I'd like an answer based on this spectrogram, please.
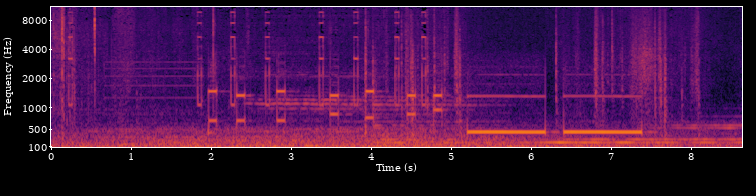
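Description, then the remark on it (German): A rapid series of short keypad beeps as a mobile phone number is dialed, followed by two long, steady ringing tones with a brief pause between, against a faint background hum. “Ich muss Richard anrufen”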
